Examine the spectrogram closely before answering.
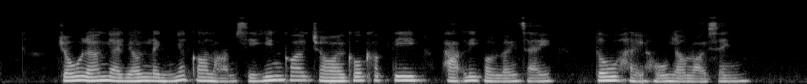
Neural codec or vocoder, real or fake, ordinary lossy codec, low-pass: codec, 16 kHz, 2 kbps, FreqCodec, larger model; fake; Opus, 24 kbps; 7.2 kHz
